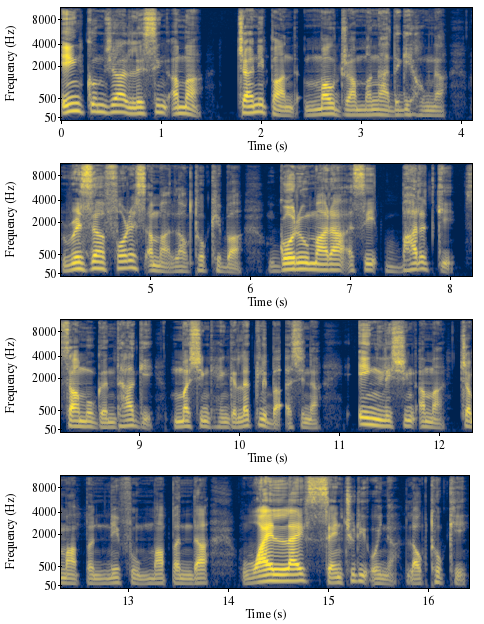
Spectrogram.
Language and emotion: Manipuri, neutral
